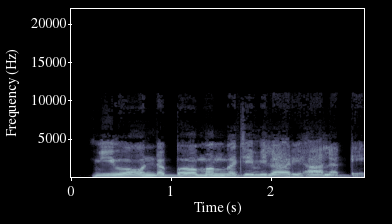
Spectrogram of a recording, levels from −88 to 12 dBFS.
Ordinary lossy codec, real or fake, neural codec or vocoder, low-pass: MP3, 48 kbps; fake; codec, 32 kHz, 1.9 kbps, SNAC; 14.4 kHz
